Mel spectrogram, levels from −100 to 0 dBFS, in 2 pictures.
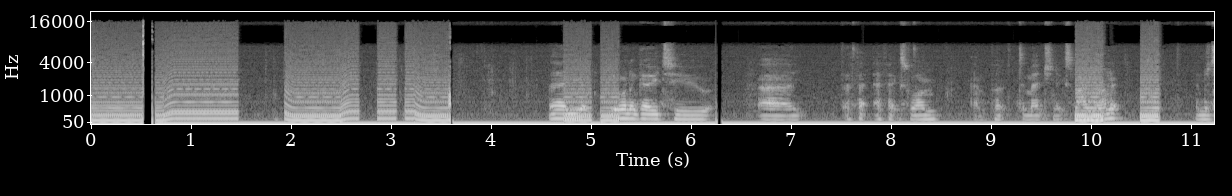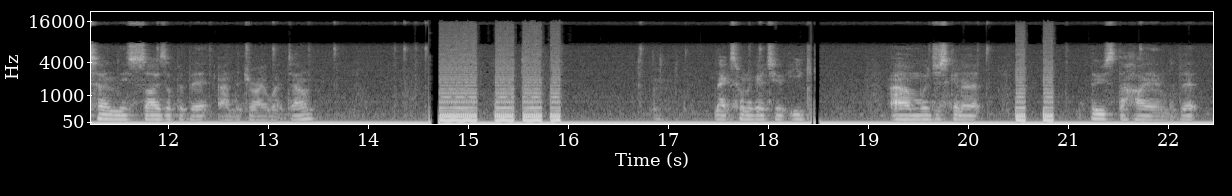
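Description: Five spots show damaged data in a compressed stream: 0.49 to 0.64 s, 3.55 to 3.62 s, 6.22 to 6.31 s, 14.58 to 14.70 s and 18.43 to 18.52 s, each under a fifth of a second. At each one, part of the compressed data got mangled, so the decoder misread or dropped those frames and had to hunt for the next valid header before the audio picked up again. What you hear is a brief chirp, squawk, click or gap.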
